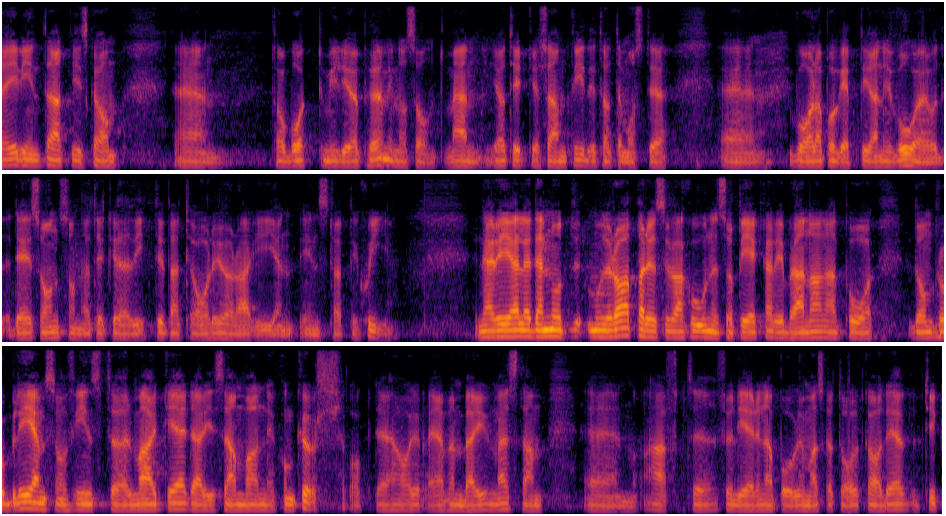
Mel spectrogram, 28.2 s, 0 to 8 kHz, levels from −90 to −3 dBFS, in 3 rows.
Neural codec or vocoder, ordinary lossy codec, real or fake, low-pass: codec, 24 kHz, 0.9 kbps, WavTokenizer, medium speech release version 2; none; fake; 7.2 kHz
